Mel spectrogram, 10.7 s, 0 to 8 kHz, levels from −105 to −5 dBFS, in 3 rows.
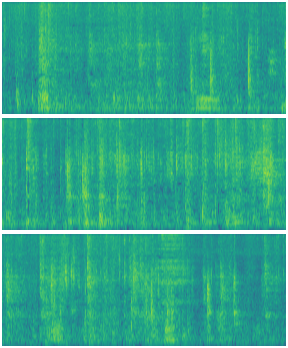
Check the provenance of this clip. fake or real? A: real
